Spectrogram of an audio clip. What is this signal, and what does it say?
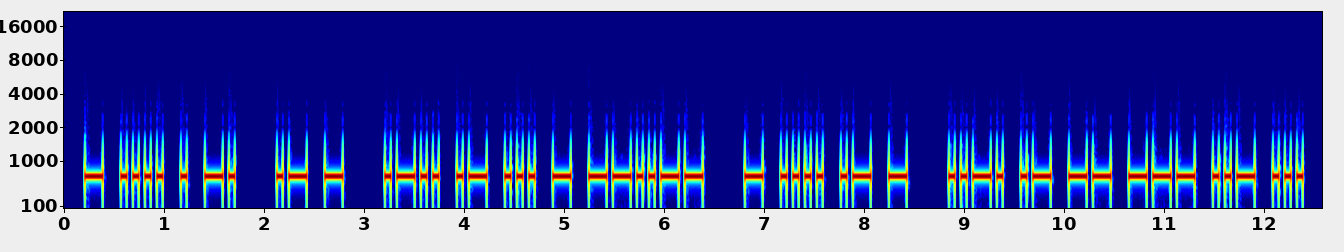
Morse code, heard as a keyed tone, about 20 wpm, 700 Hz. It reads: THEN AT LAST, THAT FAMOUS
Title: Sentences from Top 1500 Words 20wpm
